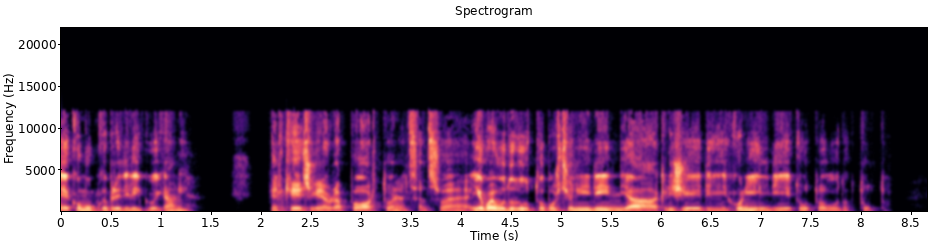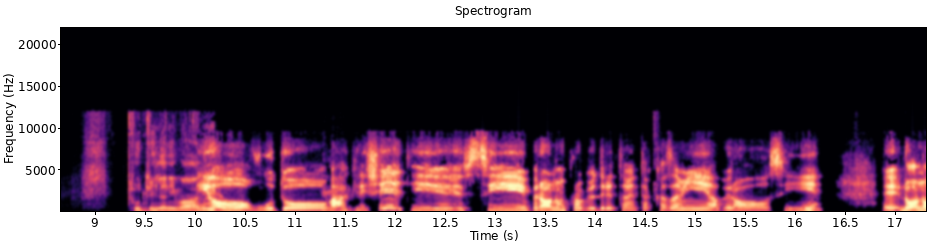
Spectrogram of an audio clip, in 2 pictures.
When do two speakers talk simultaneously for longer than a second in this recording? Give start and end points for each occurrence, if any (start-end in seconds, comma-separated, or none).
none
